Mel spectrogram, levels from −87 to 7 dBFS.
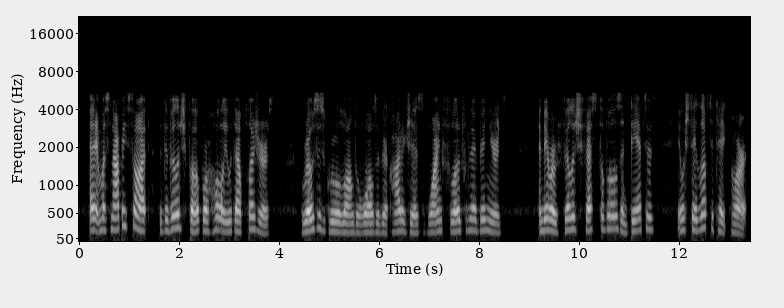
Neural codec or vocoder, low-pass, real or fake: codec, 16 kHz, 8 kbps, FunCodec, trained on Chinese and English, 25 frames a second; 5.4 kHz; fake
